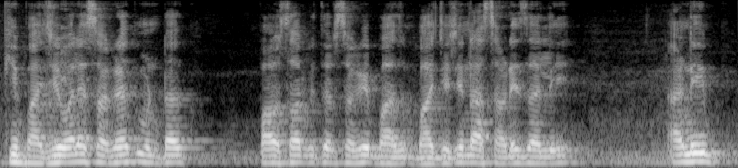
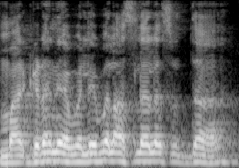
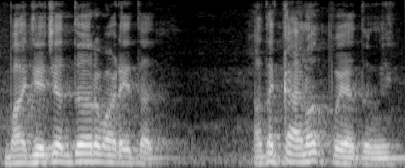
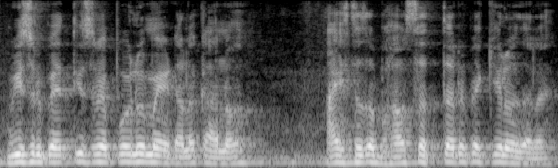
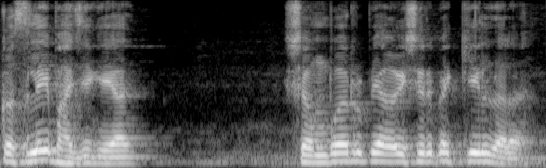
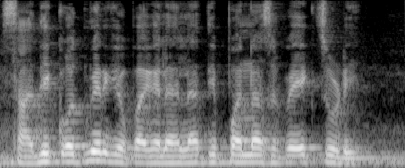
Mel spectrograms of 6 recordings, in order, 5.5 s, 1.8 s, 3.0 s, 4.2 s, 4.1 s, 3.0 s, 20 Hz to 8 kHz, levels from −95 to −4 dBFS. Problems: background conversations at intervals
